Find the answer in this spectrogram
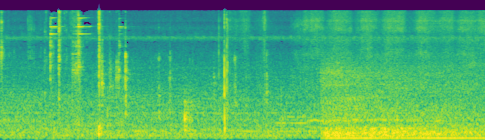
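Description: Faint, scattered light metallic clicks and taps from hands and tools working on the engine's drive belts and pulleys, followed from about four seconds in by a low steady hum.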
